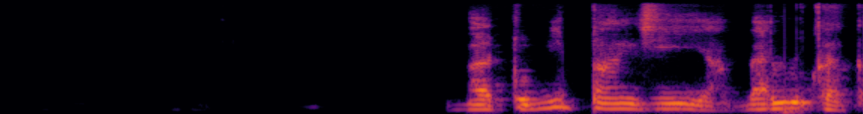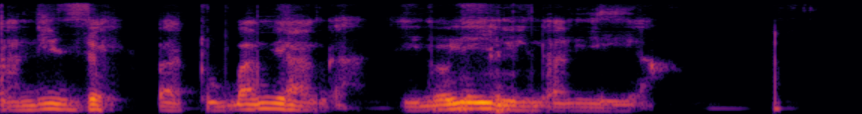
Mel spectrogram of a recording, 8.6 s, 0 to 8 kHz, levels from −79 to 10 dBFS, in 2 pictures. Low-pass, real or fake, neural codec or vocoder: 7.2 kHz; fake; codec, 32 kHz, 1.9 kbps, SNAC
